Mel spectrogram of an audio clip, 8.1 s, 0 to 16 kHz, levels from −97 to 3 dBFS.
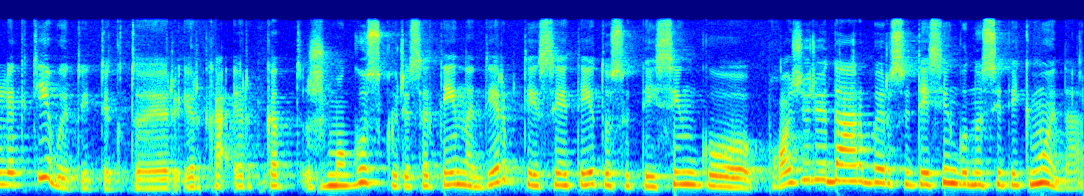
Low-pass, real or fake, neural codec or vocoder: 10.8 kHz; real; none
